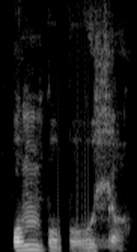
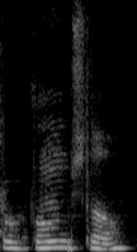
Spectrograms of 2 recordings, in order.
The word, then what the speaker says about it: umbubudlo: So that DLO, um, it's gonna be tough for you, but DLO, you pronounce it as lo. Slow. Okay, how can I make it easy? Okay, that word is umbubudlo.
